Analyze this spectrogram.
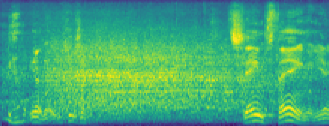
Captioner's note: laughter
